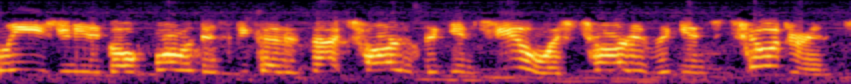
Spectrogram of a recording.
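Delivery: ordinary talk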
